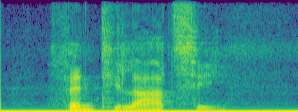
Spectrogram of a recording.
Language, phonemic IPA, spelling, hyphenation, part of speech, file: Dutch, /vɛn.tiˈlaː.(t)si/, ventilatie, ven‧ti‧la‧tie, noun, Nl-ventilatie.ogg
- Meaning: 1. ventilation (replacement of stale air with fresh) 2. ventilation (exchange of views during a discussion) 3. (public exposure of an issue or topic)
